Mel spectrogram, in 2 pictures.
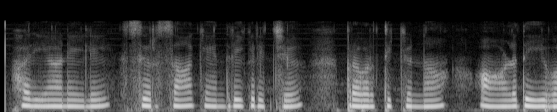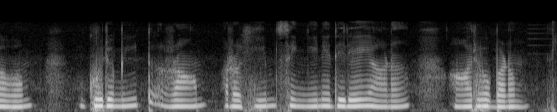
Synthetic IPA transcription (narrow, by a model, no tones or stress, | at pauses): hɐɾijaːnɐjile̞sirsaːke̞ːnd̪ɾiːɣɐɾit͡ɕːɨprɐʋɐrt̪ikʲːunːɐ | aːɭɨd̪e̞jʋɐʋum | ɡuɾumiːt̪ɨraːmrɐhiːmsiŋːineðiɾe̞jaːɳɨaːɾo̞ːbɐɳɐm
